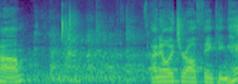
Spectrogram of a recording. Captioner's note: audience laughs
